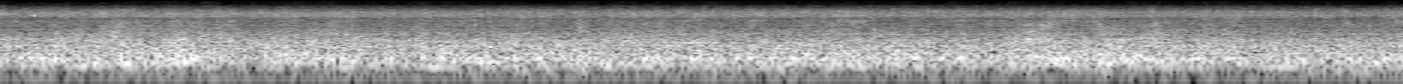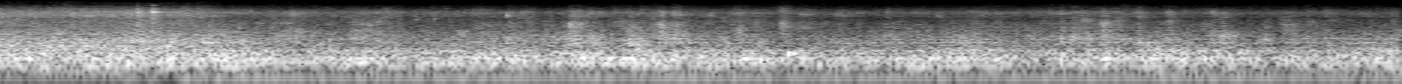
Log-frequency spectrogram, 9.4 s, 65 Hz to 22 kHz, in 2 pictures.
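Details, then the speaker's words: Bosch Logixx washing machine on rinse, filter found black with hair clips, possible burning smell noted, later shows E02: steady pump hum with gushing water as it drains again mid-rinse; cause unclear. "Right, it's now stopped draining. Oh no, we're draining again."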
